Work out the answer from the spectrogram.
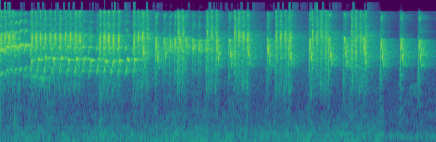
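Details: Crimson sunbird song in a tutor recording for cage birds, a high, dense chattering trill that breaks into separate sharp, piercing notes repeated about twice a second near the end.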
